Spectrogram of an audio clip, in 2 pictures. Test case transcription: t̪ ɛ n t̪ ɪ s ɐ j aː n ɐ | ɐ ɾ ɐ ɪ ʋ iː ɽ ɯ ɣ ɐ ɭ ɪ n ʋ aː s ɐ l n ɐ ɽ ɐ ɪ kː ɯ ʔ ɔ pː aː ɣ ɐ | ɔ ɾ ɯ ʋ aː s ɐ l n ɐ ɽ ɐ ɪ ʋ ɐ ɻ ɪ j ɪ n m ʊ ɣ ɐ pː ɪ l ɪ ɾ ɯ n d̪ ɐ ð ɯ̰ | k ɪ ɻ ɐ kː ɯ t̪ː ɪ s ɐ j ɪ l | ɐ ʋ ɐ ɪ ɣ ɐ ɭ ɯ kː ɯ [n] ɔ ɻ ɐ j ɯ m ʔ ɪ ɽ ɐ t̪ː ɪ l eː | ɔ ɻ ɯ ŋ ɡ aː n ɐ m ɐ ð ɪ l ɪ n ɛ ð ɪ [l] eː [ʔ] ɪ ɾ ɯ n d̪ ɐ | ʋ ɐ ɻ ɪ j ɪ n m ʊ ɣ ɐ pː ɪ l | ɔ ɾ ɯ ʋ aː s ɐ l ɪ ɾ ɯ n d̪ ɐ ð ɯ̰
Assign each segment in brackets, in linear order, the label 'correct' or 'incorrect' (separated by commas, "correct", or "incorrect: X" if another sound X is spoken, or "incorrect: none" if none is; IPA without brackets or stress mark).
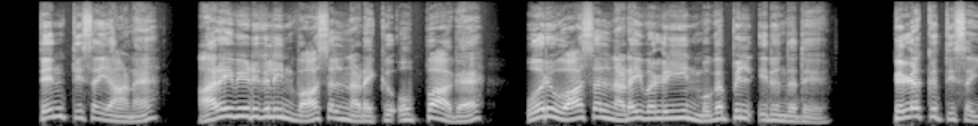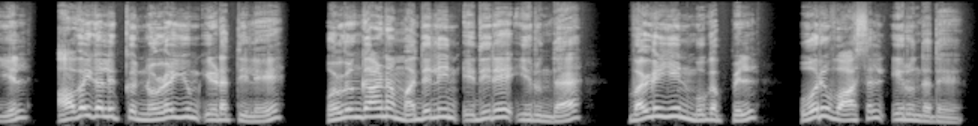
correct, incorrect: ɾ, correct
